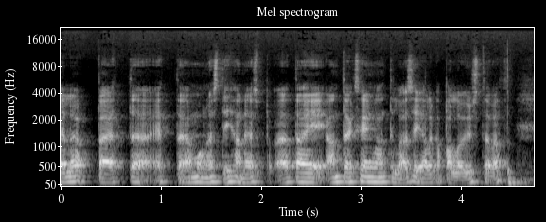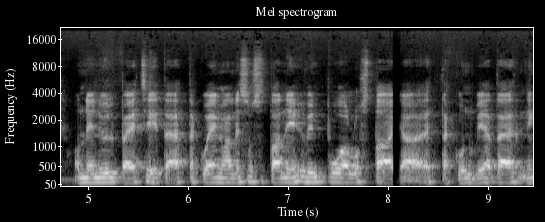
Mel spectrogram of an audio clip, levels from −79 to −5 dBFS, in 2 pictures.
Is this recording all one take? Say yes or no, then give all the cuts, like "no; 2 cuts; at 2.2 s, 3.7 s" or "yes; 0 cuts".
no; 1 cut; at 8.0 s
